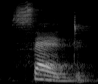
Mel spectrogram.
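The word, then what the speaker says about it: said: E quando vai pro passado, que fica assim, ó, para todo mundo, a gente vai pronunciar sad igual triste.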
